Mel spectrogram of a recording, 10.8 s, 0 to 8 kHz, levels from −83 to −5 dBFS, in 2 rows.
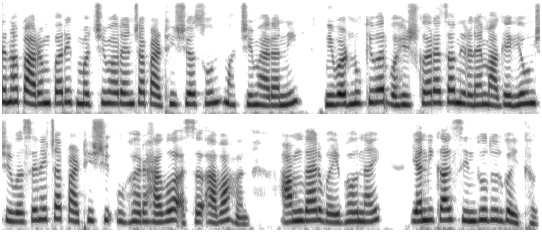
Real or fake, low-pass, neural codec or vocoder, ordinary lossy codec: fake; none; codec, 16 kHz, 4 kbps, X-Codec, HuBERT features, trained on LibriSpeech; none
